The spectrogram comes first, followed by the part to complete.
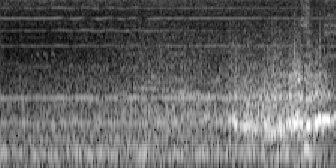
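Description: A hatchback car drives up and brakes to a stop, its tyre noise swelling and loudest near the end, over a steady held note of background music.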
